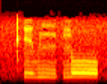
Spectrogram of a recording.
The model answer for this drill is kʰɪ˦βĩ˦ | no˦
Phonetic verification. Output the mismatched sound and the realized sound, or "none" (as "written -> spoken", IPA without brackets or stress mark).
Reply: none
